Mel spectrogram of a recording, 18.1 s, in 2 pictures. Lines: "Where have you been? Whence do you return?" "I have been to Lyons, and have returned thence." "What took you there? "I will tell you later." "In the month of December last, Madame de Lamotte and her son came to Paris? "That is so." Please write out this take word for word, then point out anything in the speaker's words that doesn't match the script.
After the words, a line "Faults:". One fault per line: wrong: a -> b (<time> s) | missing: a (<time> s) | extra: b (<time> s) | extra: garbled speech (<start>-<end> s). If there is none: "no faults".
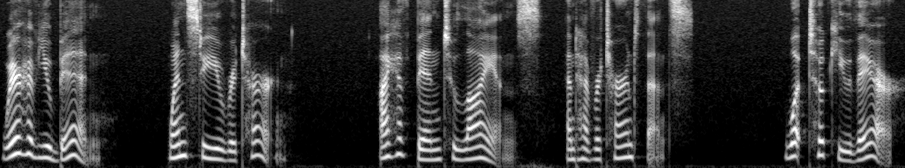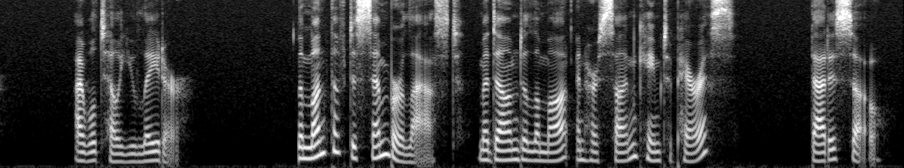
"Where have you been? Whence do you return?" "I have been to Lyons, and have returned thence." "What took you there? "I will tell you later." "The month of December last, Madame de Lamotte and her son came to Paris? "That is so."
Faults:
missing: In (11.0 s)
